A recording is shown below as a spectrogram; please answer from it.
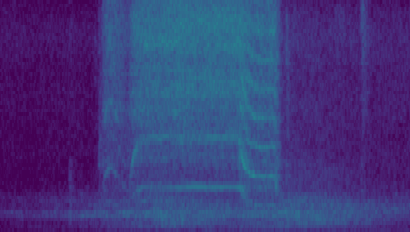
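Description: Cordless drill working into the edge of an MDF cabinet. Its motor whines steadily for about two seconds, starting about a second in, then winds down in pitch as it stops.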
